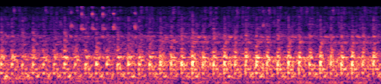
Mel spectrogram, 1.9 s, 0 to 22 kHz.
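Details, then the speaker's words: 2007 Honda Odyssey Touring 3.5 at idle, noise from accessory/pulley side: fast, even ticking over steady idle; likely timing belt tensioner, alternator bearings also noisy; only alternator servicing authorized. "si se escucha seguramente es el tensor de la banda el que está provocando este ruido y otros asociados también el ruido es es el alternador"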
